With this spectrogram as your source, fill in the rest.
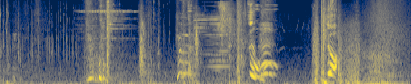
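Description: A young man grunts with effort.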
